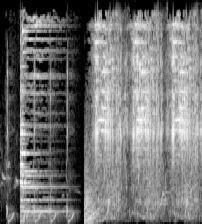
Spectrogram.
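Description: Big Bass Amazon Xtreme online slot game sound effects over its music during a free spin. A run of quick rising sweeps plays while the reels spin. About halfway through comes a sudden watery, bubbling burst, and it carries on to the end.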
